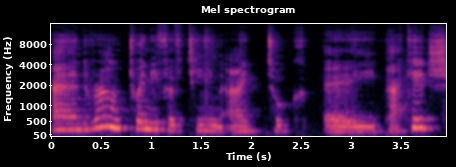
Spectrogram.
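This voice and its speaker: A somewhat breathy woman speaks at a very slow pace with a South African accent. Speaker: executive and business coach. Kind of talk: interview.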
